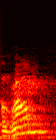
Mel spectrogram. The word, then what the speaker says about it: pogrom: Concerning the Harlem incident that took place during the summer, when the citizens of Harlem were attacked in a pogrom, how do you pronounce that word? Pogrom?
